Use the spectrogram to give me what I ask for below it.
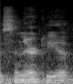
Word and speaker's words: Senerchia: I changed it back to Senerchia because I like to be a pain in the ass, and because that's how an Italian would say it.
